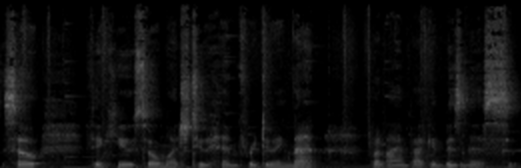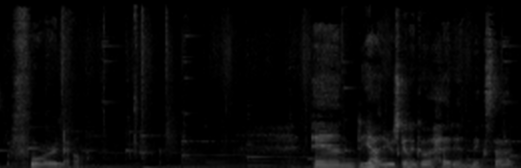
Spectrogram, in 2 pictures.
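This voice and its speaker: A young woman with a hoarse voice, still recovering from losing it, narrating a cooking video in a chatty, joking way with frequent laughs. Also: mid-range voice, flat delivery, measured pace, long pauses, darkish tone, soft background music. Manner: chatty, joking, laughs often, rambling asides. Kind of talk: casual voice-over narration.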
